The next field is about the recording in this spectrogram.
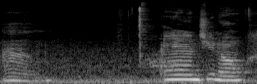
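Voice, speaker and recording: A chatty woman talks straight to her viewers in a casual update, tossing in playful asides along the way. Her voice sits at an ordinary middle pitch. Clear background noise runs under her voice the whole time. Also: extremely slow. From Haitian family background. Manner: chatty, playful, lots of y'all and baby girl asides. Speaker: vlogger. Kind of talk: casual direct-to-camera update.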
